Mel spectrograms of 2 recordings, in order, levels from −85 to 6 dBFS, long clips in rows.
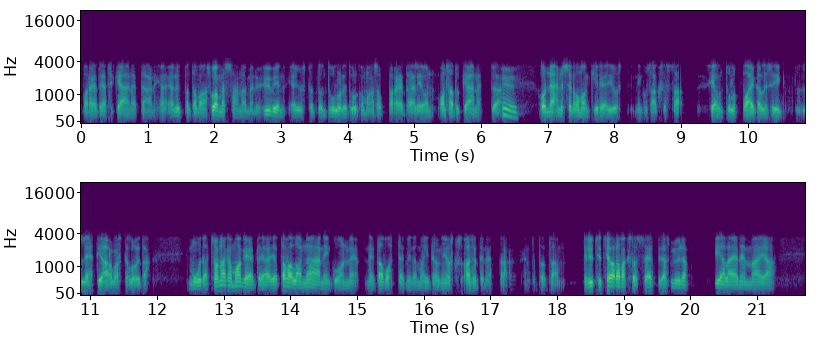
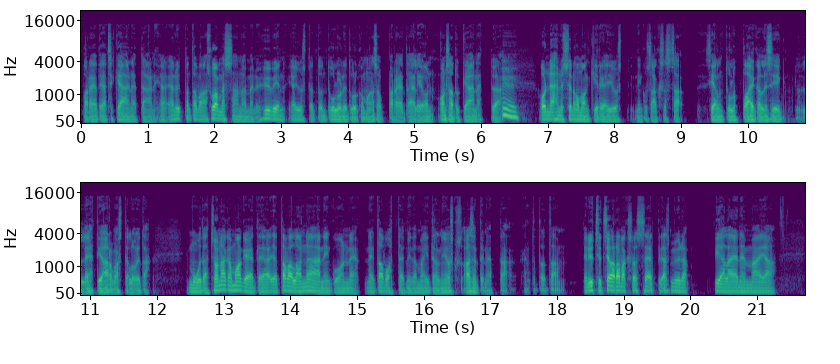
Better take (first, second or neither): second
